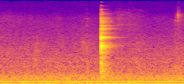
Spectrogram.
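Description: A metal measuring spoon clinks once against a ceramic bowl, a sharp tap with a short ring, about a second in, as cornstarch is tipped in. A low steady hum runs underneath.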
